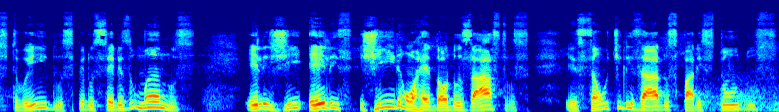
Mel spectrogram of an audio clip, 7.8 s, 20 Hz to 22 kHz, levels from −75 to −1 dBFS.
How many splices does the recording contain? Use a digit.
0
